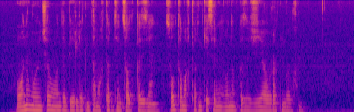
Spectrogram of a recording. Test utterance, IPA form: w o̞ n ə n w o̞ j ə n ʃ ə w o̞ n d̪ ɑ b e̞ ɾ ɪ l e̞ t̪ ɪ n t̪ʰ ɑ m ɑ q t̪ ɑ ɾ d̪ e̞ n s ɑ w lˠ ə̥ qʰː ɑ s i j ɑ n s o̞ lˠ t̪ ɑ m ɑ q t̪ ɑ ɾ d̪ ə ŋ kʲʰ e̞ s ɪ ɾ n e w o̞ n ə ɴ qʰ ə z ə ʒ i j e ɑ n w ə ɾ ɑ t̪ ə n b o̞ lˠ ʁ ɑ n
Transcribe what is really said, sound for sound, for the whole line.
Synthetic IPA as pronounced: w o̞ n ə ɴ w o̞ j ə n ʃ ɑ w o̞ n d̪ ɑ b e̞ ɾ ɪ l e̞ t̪ ɪ n t̪ʰ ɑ m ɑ q t̪ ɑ ɾ d̪ e̞ n s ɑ w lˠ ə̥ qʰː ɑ z i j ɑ n s o̞ lˠ t̪ʰ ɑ m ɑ q t̪ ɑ ɾ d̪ ə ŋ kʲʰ e̞ s ɪ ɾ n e w o̞ n ə ɴ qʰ ə z ə ʒ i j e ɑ w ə ɾ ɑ t̪ ə n b o̞ lˠ ʁ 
